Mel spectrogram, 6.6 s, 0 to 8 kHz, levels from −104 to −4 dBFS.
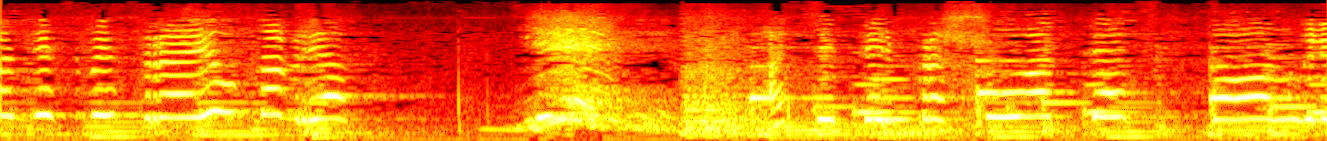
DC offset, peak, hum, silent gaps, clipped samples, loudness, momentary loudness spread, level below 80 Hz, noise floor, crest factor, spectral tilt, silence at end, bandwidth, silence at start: under 0.1%; 0 dBFS; none; none; under 0.1%; -12 LUFS; 9 LU; -42 dBFS; -38 dBFS; 12 dB; -6 dB/octave; 0 s; 7.4 kHz; 0 s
